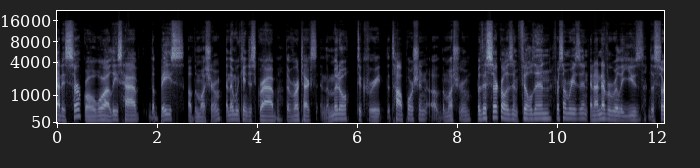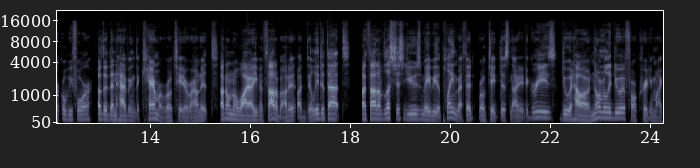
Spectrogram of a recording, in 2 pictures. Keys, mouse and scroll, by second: 0.7 middle click, 2.2-2.7 scroll down 1, 2.7 Tab, 3.1 Tab, 4.0 alt+z, 4.7 middle click, 5.2 Tab, 6.1 click, 6.8 click, 7.3 click, 7.9 click, 8.2 Tab, 9.0 Tab, 9.4 middle click, 10.2 middle click, 11.7 Tab, 14.2 click, 16.8 Tab, 17.1 click, 17.4 x, 18.1-19.8 scroll up 1, 18.6 shift+a, 19.8-20.4 scroll up 1, 20.4 e, 20.5 click, 22.0 9, 23.9 w.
